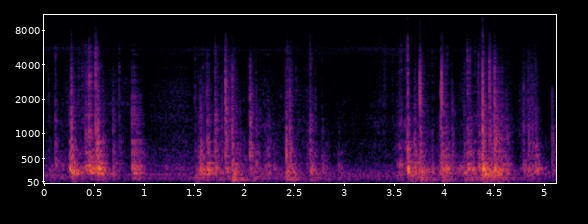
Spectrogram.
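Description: Hollow knocks, clatters and scrapes of a paddle and dip net being handled against a plastic kayak hull, in three irregular bursts.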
